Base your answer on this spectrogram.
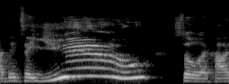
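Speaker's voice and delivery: slow, with heavy stress on "you". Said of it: "each time I put the inflection on a different word".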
